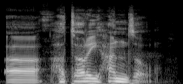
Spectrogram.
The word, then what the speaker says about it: Hattori Hanzo: The Harizanzo knife. How you say the knife? How you say the name? Hattori Hanzo.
